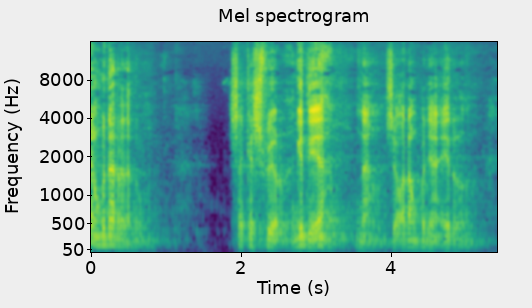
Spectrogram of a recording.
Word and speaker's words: Shakespeare: Syekh The First cowoknya Enggak ah DC kefir bacanya Yang benar Shakespeare gitu ya Nah seorang penyair Pujangga Amerika kenapa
